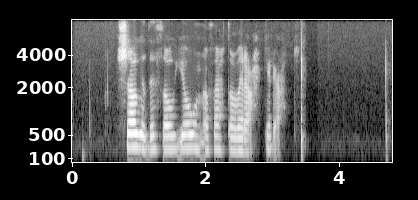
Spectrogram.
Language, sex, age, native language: Icelandic, female, 11, Icelandic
